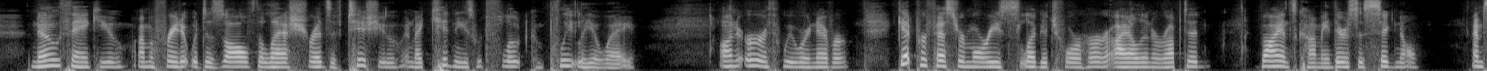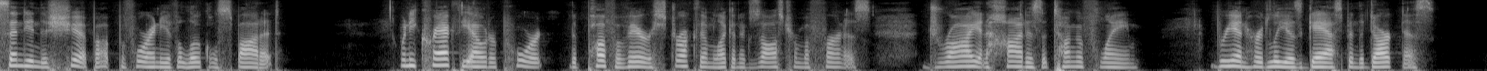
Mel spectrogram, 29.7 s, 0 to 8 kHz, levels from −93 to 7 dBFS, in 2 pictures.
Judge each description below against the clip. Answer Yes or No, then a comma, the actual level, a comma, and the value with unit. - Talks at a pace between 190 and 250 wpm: No, average, 165 wpm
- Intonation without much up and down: Yes, narrow, 2.1 semitones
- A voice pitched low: No, high, 195 Hz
